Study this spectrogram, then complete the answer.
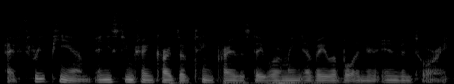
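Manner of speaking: ordinary talk, nothing marked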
